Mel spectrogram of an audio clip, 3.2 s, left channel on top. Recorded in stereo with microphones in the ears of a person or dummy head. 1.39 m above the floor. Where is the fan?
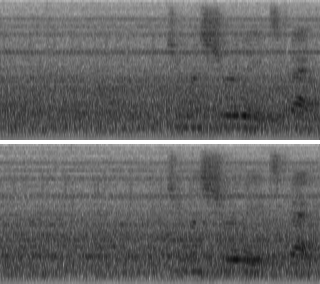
70° right (ahead or behind), 5.5 m.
